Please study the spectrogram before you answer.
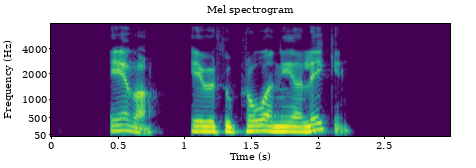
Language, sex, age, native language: Icelandic, male, 18-19, Icelandic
